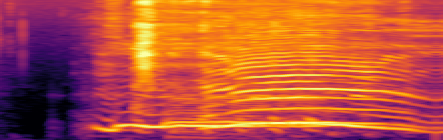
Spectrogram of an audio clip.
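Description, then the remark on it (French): A person imitates a rutting stag's bellow with one long, loud, moaning call that rises and holds steady for about two seconds, with no other talk. “il faut savoir imiter le brame du cerf.”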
